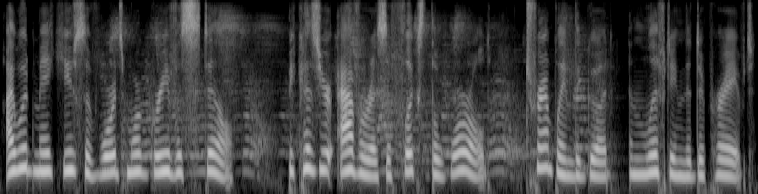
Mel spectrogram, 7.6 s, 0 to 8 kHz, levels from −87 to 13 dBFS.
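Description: From 0.88 s to 6.28 s there's a feedback echo between two devices: a second device in the room plays the call back into the mic, and its echo canceller can't catch that. The speech returns roughly every 0.4 s, thinner and ringing, peaking about 22 dB below the speech.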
